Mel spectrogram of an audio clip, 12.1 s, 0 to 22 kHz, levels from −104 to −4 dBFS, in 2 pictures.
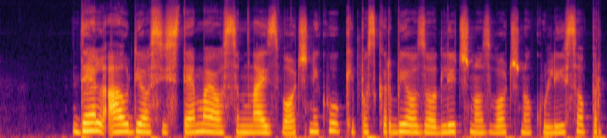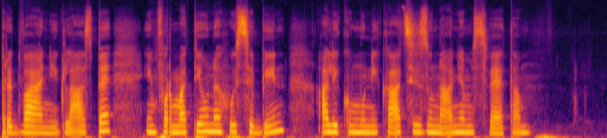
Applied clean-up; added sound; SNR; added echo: none; none; none; none.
